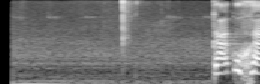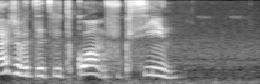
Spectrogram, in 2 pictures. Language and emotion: Russian, neutral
